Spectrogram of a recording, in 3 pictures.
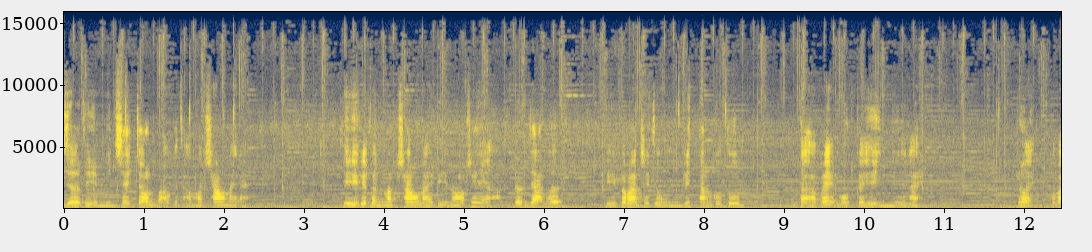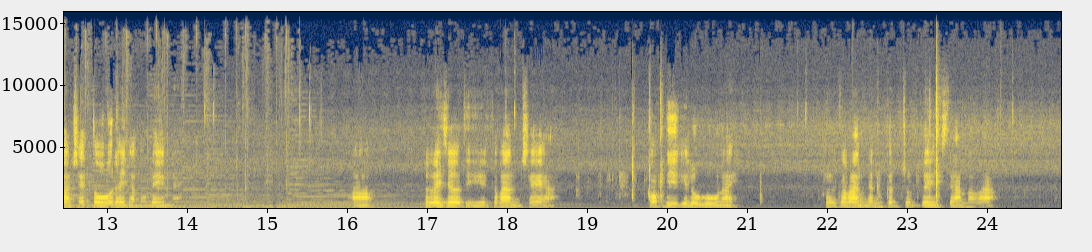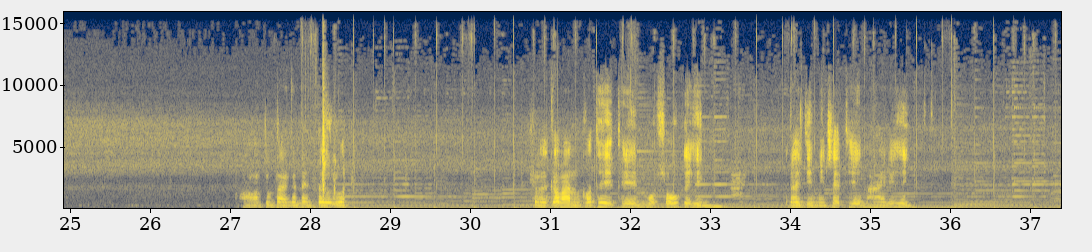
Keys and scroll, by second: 19.5 ctrl+c, 23.1 ctrl+v, 32.5 Return.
